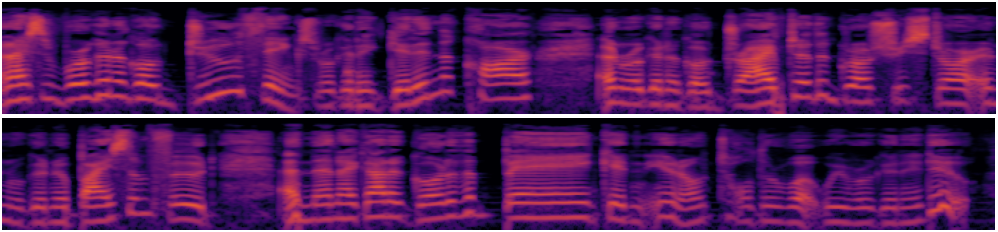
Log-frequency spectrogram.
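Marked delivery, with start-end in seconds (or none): none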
